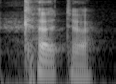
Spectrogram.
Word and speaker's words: Qatar: and Eric who guitar what I say queer quitter you said queer like Quinn Snyder yeah the queen no it's Qatar so I had this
